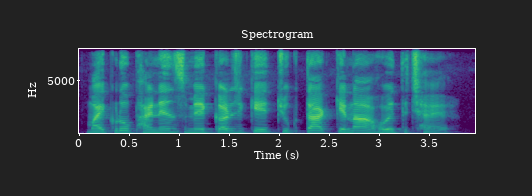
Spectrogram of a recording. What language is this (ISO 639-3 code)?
mai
